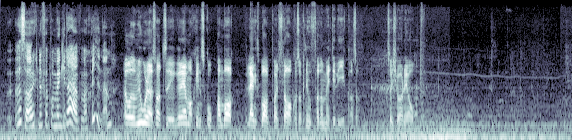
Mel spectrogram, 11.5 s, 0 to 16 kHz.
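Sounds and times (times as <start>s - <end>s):
faint road noise: 0.0s - 11.4s
truck engine rumble on winding country roads: 0.0s - 11.4s
speech: 0.2s - 8.6s.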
